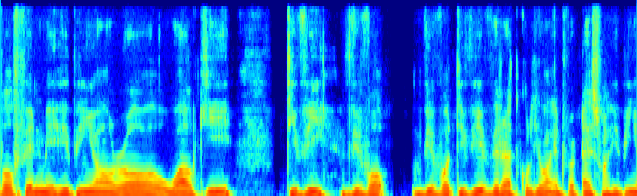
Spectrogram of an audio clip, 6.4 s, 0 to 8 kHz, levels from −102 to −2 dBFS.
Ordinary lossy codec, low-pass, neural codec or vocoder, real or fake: none; none; codec, 16 kHz, 4.8 kbps, FACodec; fake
